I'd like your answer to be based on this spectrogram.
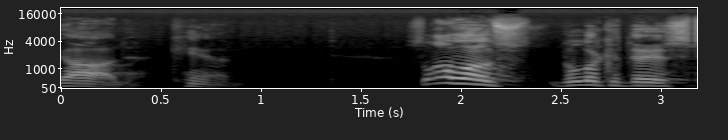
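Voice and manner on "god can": "God can" lower and softer, falling; quiet firm declaration. Shown as a demonstration. Preacher repeats the answer, "God can" low and firm. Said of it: "we need to be saying".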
